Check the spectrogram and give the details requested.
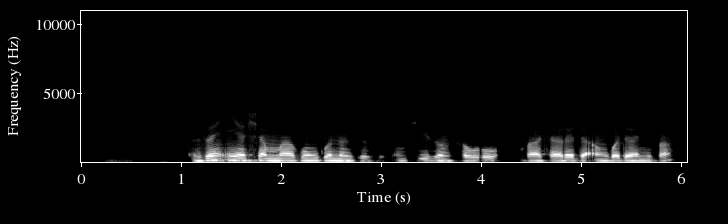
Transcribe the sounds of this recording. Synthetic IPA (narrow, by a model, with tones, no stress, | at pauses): zɐ˦˨ŋʔɪ˦ja˨ʃɐ˦˨mːaː˦ɡʷʊ˦ŋɡʷʊ˦nɐ˨nzʊ˨zʊ˨ʔɪ̰˦nt͡ʃiː˦zɔ˨nsa˦wɽoː˦ | baː˨taː˨ɽe˦da̰˨ʔa̰˨˦ŋɡʷɐ˦daː˨niː˦ba˦ʔ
